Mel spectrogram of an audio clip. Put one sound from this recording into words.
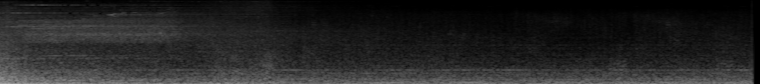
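A triumphant fanfare swells and then settles into low, steady music.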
